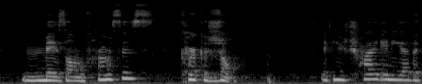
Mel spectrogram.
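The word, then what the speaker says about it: Kurkdjian: Kurkdijian. One more time. Maison Francis Kurkdijian. Maison Francis Kurkdijian. There it is. Kurkdijian. You gotta put the Jean in it. Maison Francis Kurkdijian.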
